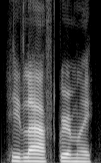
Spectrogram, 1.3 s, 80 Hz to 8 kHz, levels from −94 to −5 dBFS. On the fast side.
No: average, 140 wpm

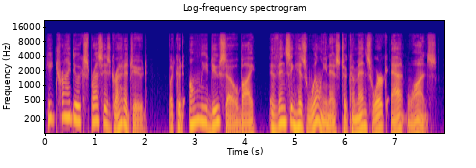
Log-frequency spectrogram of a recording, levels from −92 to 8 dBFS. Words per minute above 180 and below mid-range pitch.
No: average, 150 wpm; low, 130 Hz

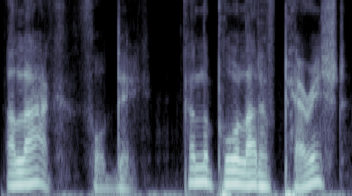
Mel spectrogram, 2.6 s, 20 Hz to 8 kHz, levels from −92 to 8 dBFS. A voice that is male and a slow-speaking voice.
No: male; fast, 205 wpm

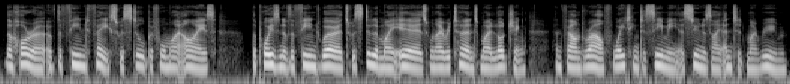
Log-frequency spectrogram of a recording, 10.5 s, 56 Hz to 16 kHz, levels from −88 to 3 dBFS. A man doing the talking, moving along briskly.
No: female; fast, 240 wpm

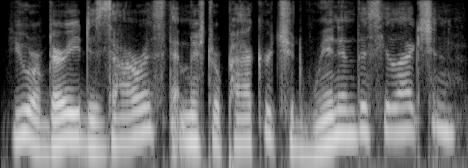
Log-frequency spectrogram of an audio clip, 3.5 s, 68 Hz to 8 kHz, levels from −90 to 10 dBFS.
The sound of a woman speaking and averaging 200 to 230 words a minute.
No: male; fast, 205 wpm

